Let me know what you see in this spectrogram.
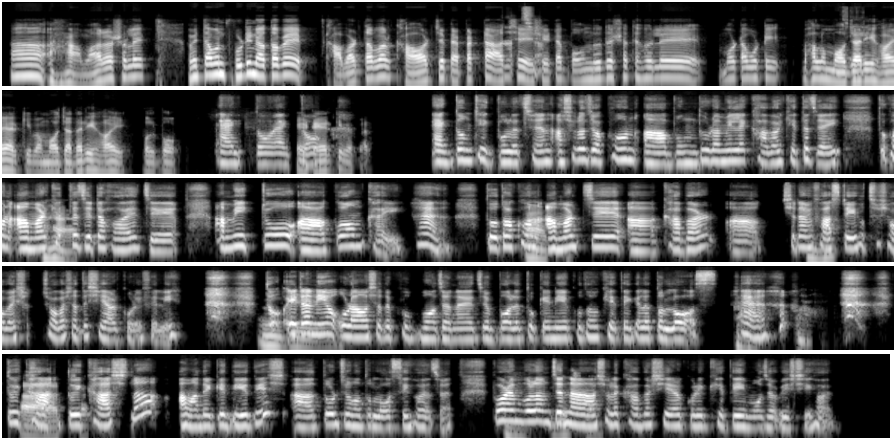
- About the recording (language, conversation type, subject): Bengali, unstructured, বন্ধুদের সঙ্গে খাওয়ার সময় কোন খাবার খেতে সবচেয়ে বেশি মজা লাগে?
- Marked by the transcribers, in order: lip smack; static; chuckle; chuckle; other background noise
